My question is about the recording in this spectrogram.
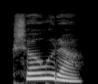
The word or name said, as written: ಕ್ಷೌರ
